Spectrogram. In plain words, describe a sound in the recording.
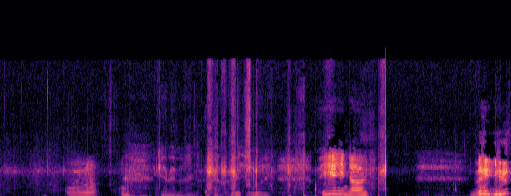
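A dog whines playfully up close.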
